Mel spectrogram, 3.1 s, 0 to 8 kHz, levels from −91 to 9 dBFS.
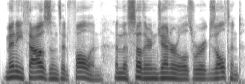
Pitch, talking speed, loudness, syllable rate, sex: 135 Hz, 195 wpm, -18 LUFS, 6.7 syllables/s, male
